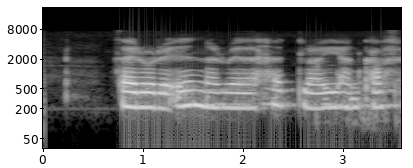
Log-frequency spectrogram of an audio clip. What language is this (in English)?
Icelandic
